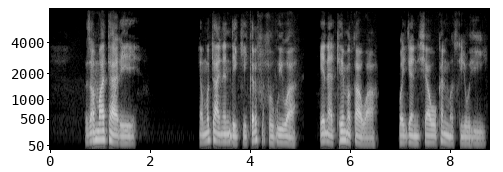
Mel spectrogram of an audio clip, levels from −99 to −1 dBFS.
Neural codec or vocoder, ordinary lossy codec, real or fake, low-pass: codec, 16 kHz, 2 kbps, FunCodec, trained on LibriTTS, 25 frames a second; none; fake; none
